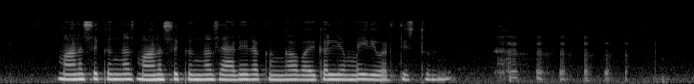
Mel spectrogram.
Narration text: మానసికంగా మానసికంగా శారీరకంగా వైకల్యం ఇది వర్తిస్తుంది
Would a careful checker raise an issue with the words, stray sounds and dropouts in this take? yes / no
yes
